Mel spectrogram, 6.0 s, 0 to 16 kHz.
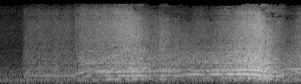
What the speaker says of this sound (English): Randy Davis, 478 dial-in for the 92 Camaro out of Stafford, Virginia.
